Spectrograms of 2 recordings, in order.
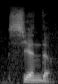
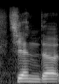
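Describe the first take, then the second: First: The word begins with an S sound. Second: The word begins with a T sound. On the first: The speaker calls it wrong. "ça se prononce pas Sienda" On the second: The speaker calls it right. "avec un T"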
